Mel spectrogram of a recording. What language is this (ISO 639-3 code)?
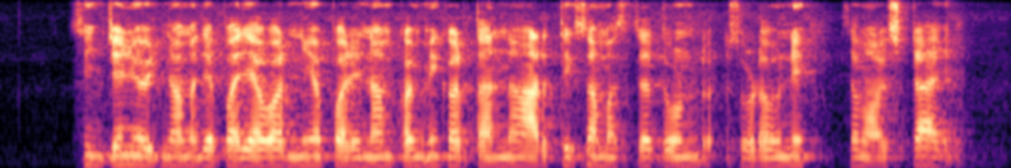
mar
